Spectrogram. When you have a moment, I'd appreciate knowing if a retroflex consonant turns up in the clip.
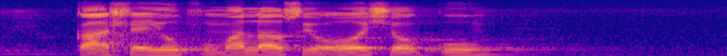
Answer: yes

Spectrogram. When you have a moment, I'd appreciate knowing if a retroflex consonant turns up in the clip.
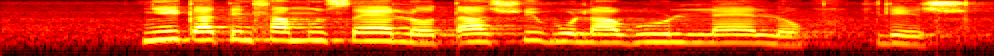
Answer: yes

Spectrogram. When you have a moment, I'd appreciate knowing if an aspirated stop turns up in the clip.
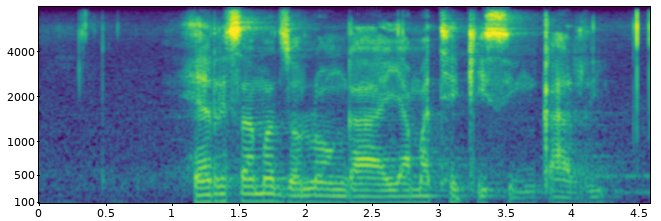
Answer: yes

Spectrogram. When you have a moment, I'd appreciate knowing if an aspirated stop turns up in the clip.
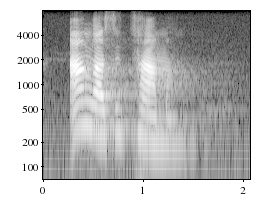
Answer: yes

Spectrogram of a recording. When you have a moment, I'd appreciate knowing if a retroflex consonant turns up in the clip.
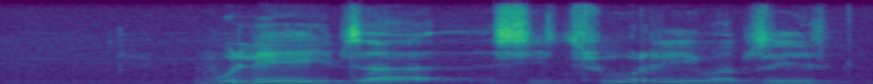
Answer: yes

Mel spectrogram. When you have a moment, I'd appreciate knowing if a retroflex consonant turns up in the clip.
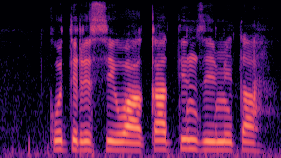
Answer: no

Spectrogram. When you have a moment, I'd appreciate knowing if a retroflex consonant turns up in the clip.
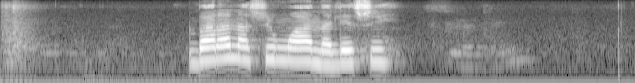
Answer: yes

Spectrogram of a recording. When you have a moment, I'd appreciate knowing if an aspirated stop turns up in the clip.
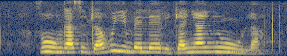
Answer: no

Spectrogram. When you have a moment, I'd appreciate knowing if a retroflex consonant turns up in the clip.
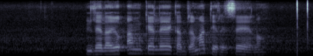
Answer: yes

